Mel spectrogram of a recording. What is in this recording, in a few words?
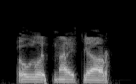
"Owlet-Nightjar", English; nouns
